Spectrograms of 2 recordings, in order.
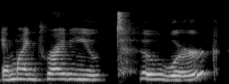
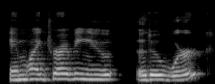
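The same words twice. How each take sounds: First: The t in 'to' is a full t. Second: The t in 'to' is a quick tap. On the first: "instead of saying" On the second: "like a tap sound instead of the the real t or d sound"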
